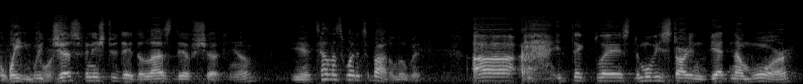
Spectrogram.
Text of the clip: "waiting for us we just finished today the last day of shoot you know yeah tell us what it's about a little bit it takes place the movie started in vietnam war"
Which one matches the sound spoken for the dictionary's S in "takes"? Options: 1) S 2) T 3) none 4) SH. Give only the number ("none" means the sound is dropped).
3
